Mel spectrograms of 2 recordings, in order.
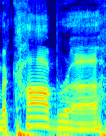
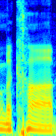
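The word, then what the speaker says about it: macabre: uh I just got that uh that's B mispronouncing macabra with macab it's actually maab Henry oh man here I am I'm [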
